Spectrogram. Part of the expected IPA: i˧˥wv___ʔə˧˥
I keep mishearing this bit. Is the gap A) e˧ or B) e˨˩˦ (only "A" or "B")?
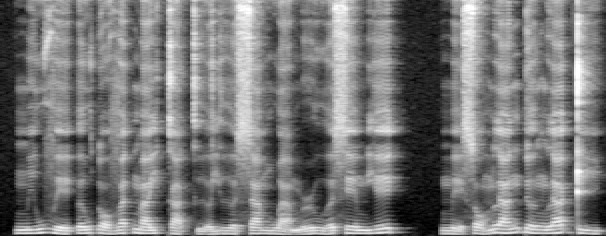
B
